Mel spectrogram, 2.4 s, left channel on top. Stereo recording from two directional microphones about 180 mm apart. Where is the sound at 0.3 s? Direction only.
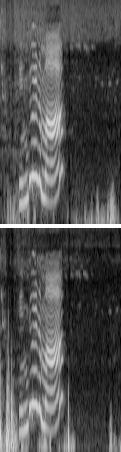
5° right (ahead or behind).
